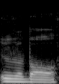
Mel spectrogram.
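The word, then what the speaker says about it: Uwe Boll: announces that he is going to be fighting U ball what does that mean u b German film director very word name spelled UAB Bal but it's actually pronounced uall I looked this up I had the the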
